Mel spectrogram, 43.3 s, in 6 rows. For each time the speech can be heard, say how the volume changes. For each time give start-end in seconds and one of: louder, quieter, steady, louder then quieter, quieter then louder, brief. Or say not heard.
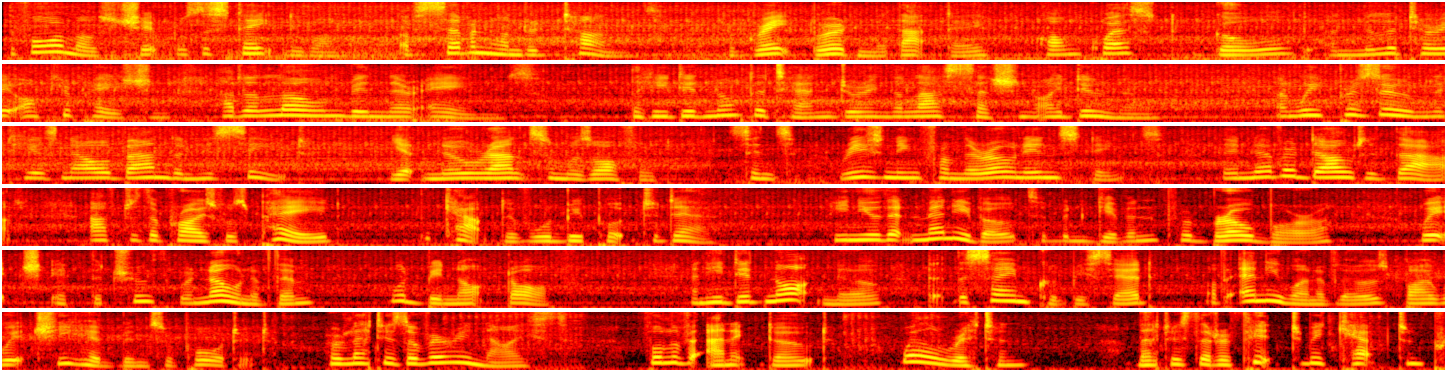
0.0-43.2 steady.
